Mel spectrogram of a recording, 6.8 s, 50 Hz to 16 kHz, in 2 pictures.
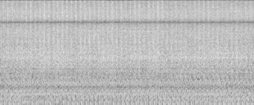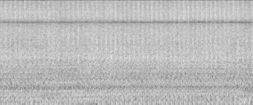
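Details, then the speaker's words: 1914 Dodge T-bucket roadster V8 with carburetors, warmed up after first start: steady, even idle with a smooth low thrum and no ticking or knocking. Good oil pressure; the startup lifter tick had calmed down. Sounds good. "the lifters were ticking when I first started it they calm down I really want to run it much more risk when having water in it sounds good"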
